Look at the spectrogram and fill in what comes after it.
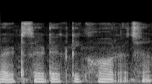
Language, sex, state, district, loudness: Bengali, male, West Bengal, Paschim Medinipur, -17 LUFS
